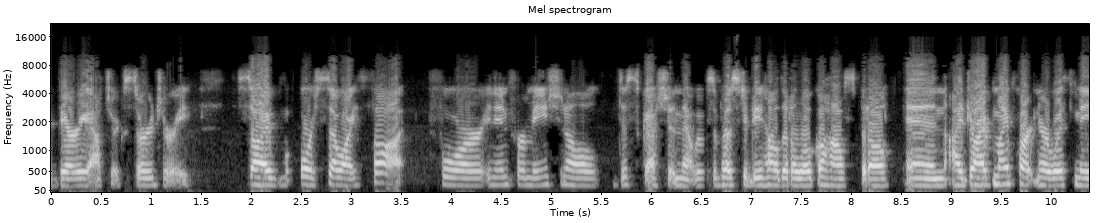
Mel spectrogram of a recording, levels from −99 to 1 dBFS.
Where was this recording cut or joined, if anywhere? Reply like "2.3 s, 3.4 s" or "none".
2.4 s, 8.4 s

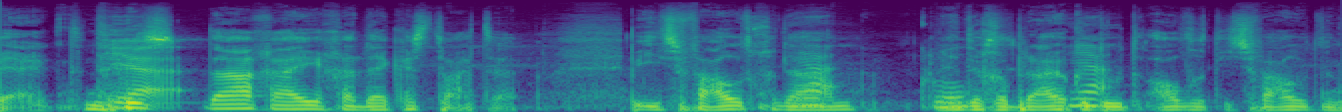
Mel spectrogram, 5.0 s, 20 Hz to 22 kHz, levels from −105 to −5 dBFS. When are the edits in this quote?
2.3 s

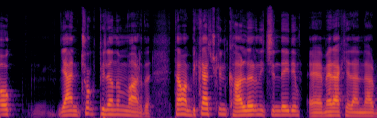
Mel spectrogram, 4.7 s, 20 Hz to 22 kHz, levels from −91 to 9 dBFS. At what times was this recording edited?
3.7 s

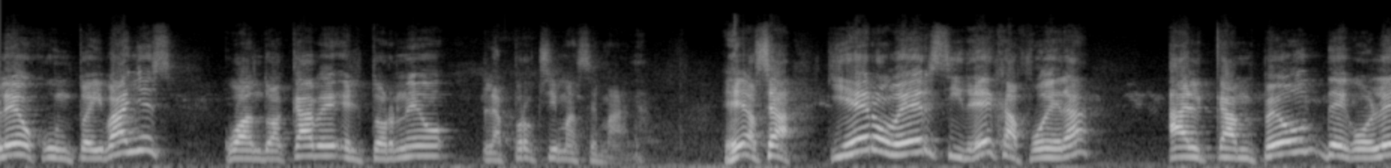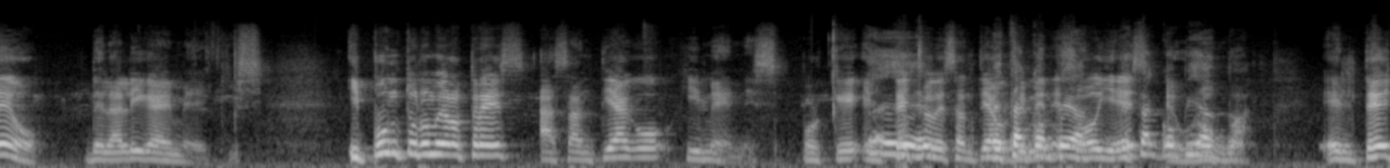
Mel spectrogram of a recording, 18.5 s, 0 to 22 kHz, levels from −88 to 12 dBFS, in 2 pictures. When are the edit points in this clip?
14.5 s

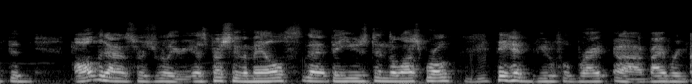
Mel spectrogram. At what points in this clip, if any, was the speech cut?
5.3 s

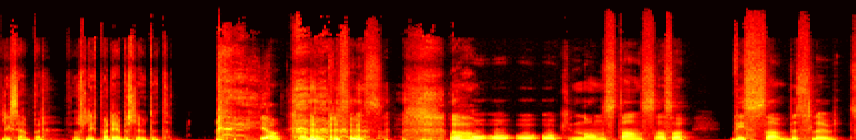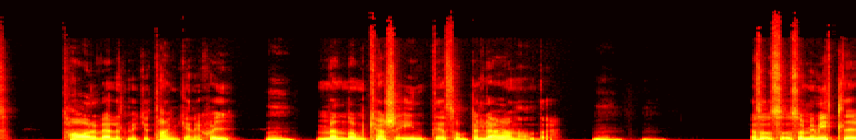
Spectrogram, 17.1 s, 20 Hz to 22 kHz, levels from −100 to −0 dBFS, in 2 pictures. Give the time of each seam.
none

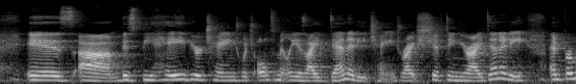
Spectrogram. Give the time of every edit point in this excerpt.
none

